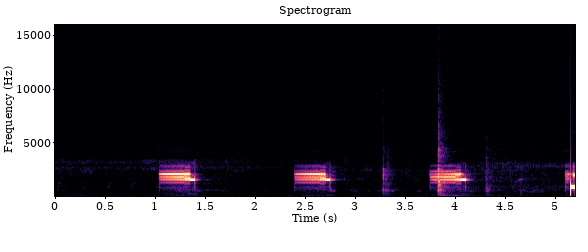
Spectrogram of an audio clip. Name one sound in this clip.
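A weather radio chirps in short beeps.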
